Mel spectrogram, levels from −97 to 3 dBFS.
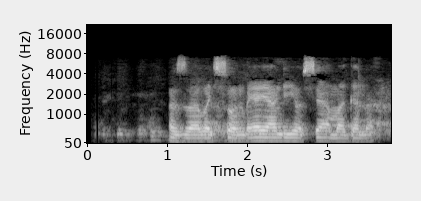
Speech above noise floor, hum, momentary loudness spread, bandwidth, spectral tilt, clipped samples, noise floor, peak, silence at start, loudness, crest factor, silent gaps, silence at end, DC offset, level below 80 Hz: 23 dB; none; 8 LU; 7.6 kHz; -2.5 dB/octave; under 0.1%; -41 dBFS; -4 dBFS; 0.4 s; -18 LUFS; 16 dB; none; 0 s; under 0.1%; -64 dBFS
